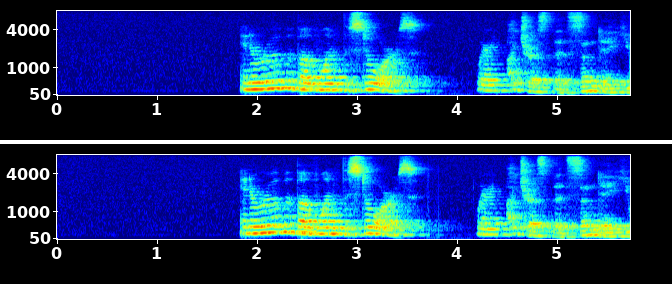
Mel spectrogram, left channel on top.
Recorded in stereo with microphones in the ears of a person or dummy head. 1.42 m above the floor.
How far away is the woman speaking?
About 0.5 m.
